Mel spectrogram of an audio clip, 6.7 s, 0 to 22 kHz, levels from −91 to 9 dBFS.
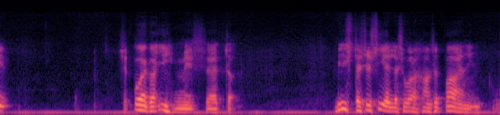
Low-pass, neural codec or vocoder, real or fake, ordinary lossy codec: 14.4 kHz; codec, 32 kHz, 1.9 kbps, SNAC; fake; none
